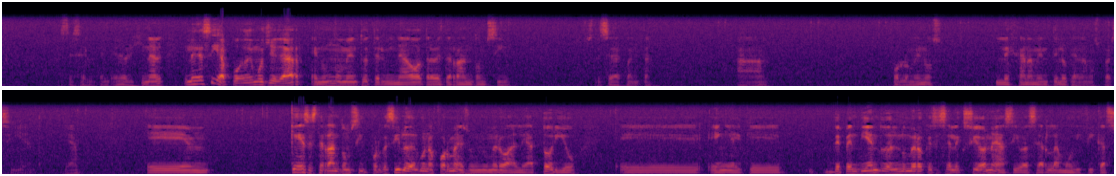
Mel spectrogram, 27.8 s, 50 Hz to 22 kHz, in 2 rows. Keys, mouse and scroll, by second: 0.2-1.8 drag, 6.4 click, 7.4 click, 9.0 click, 10.2 click, 11.0 click, 12.0 click, 13.9 click, 14.9 click, 15.8 click, 16.9 click, 21.6 click, 22.8 click.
